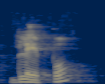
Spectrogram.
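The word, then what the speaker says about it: βλέπω: singular es la o se trans litera bpo se pronuncia bpo su traducción es veo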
